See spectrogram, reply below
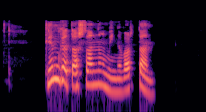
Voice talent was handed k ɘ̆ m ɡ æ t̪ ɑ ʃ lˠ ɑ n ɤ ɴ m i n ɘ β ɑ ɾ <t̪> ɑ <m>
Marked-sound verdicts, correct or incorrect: correct, incorrect: n

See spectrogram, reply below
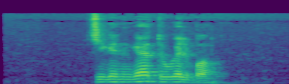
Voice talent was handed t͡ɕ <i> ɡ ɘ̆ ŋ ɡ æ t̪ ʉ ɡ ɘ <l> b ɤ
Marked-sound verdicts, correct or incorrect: correct, correct

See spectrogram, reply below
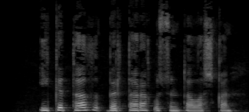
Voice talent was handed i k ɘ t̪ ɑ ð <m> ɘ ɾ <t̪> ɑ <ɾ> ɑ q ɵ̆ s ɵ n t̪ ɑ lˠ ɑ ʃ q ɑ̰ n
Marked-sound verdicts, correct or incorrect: incorrect: b, correct, correct

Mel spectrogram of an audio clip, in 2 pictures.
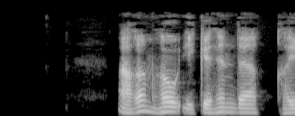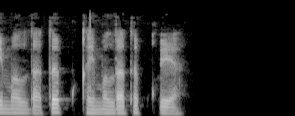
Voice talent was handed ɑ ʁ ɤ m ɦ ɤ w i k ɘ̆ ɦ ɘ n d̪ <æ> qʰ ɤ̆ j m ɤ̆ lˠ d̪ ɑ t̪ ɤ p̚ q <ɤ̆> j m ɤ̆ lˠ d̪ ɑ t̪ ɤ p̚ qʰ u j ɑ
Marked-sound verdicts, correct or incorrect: correct, correct

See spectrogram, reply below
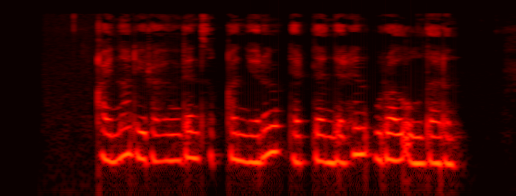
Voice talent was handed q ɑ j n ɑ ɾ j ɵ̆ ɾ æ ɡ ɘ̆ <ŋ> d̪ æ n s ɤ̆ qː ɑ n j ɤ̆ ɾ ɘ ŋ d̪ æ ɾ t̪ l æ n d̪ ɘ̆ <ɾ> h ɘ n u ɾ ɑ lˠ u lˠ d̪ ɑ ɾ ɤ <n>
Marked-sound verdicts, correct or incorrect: correct, correct, correct

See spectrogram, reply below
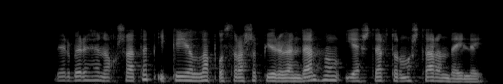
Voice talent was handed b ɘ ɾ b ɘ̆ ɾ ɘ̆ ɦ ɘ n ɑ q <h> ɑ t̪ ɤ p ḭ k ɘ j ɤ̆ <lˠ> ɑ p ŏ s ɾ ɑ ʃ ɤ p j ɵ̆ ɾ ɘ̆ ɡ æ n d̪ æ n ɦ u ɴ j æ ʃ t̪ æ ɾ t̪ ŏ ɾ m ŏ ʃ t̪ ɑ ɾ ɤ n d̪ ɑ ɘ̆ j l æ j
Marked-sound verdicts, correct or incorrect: incorrect: ʃ, incorrect: lˠː

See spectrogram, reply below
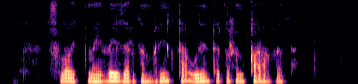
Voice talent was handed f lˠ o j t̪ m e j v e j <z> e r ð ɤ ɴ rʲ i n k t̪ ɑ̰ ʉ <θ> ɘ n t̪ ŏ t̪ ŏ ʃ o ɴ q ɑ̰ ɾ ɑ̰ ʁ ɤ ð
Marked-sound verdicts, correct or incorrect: correct, incorrect: ð

